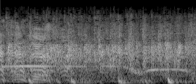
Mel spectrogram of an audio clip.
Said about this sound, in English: give a kind of real Islington-shaped, vast round of applause for the great Chris Salovich.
